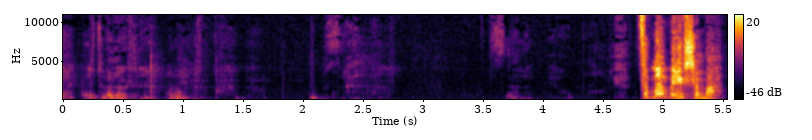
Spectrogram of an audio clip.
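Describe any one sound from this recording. An elderly woman speaks softly and shakily.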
